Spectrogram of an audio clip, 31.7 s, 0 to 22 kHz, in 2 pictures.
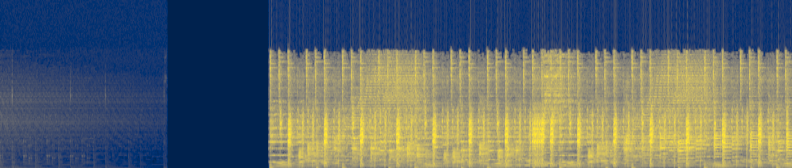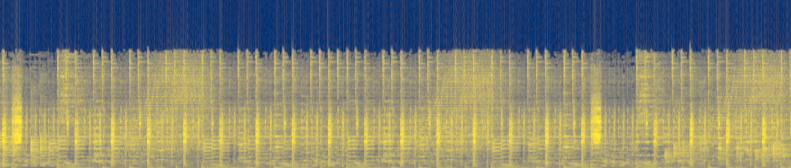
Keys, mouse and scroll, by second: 2.1 shift+middle click, 3.3 shift+middle click, 5.5 Tab, 6.3 click, 6.9 click, 7.9 click, 9.2 shift+click, 10.2 click, 10.9 click, 12.1 shift+click, 12.7 Tab, 13.6 shift+middle click, 14.7 click, 16.4 l, 17.4 l, 20.4 click, 21.6 ctrl+z, 23.9 alt+shift+click, 25.5 ctrl+z, 26.5 alt+shift+click, 28.6 shift+middle click, 29.4 scroll up 2, 30.5 alt+shift+click.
